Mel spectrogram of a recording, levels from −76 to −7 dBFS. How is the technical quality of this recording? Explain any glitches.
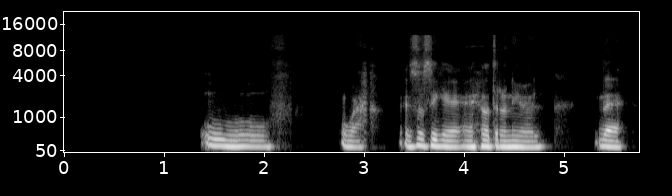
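The speech comes through a call codec with its top end limited near 12 kHz, and two packet-loss glitches interrupt it.

At 1.55 to 1.59 s there is a brief smear or wobble: short concealed packet loss, where about 20 ms of audio arrived too late and the receiver extended the preceding sound to cover it.

From 2.27 to 3.08 s the speech turns choppy with pieces missing: repeated packet loss, with four separate gaps (the longest 42 ms) each patched by continuation, so roughly a fifth of that stretch is synthesized fill.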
